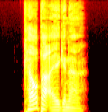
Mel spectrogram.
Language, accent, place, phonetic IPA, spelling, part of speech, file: German, Germany, Berlin, [ˈkœʁpɐˌʔaɪ̯ɡənɐ], körpereigener, adjective, De-körpereigener.ogg
- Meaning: inflection of körpereigen: 1. strong/mixed nominative masculine singular 2. strong genitive/dative feminine singular 3. strong genitive plural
